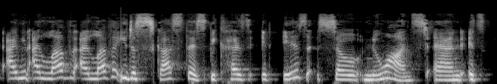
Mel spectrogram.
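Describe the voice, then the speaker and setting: A woman's voice: a little high, normal speed. A woman in her thirties, from the Philippines, talking reflectively as a podcast guest. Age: 30s. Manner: expressive, reflective, casual fillers like "like". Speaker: guest, business coach. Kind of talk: interview conversation.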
